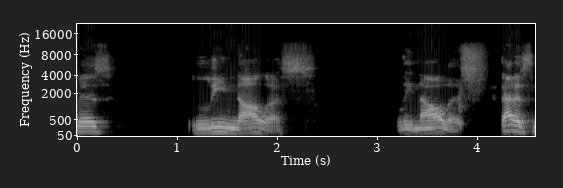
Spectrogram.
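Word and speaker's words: Li Nalas: I can't actually see the name and how they spell it, but it sounded to me like they kept saying Leonidas, Oh, you know what his name is? Lenalis.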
